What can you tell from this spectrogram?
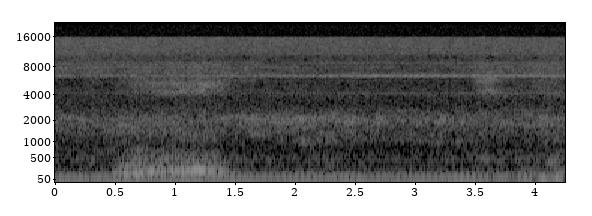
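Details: Nina, a female Pinscher dog kept as a family pet, snoring while asleep: one low, rough, slightly rising snore lasting about a second, then quiet breathing over a steady electrical hum.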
